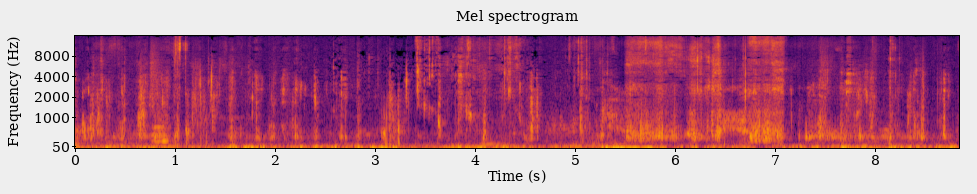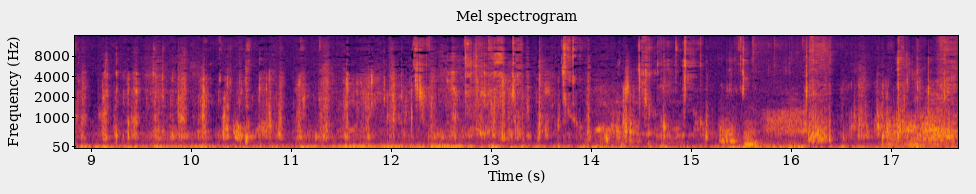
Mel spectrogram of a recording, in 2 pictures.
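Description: Close-miked chewing of braised lamb intestines: a steady stream of many rapid, sharp mouth clicks and bites.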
